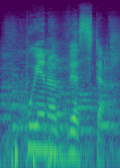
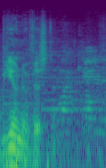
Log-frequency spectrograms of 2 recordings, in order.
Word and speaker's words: Buena Vista: it the right thing what is the right thing buav Vista not buav Vista sure coming up generations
